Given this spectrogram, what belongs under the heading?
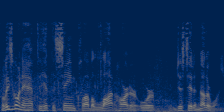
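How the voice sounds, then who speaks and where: A man's voice: medium pitch, sing-song, moderate pace. A man working as lead golf commentator, calling the play in short, clipped phrases. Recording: dull audio, loud crowd and outdoor noise. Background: golf crowd and outdoor ambience.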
